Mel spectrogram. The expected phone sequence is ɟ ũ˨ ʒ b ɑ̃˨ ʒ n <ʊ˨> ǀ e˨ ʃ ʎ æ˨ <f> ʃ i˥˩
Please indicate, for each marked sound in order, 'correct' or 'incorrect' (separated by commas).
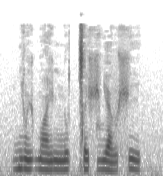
incorrect, incorrect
